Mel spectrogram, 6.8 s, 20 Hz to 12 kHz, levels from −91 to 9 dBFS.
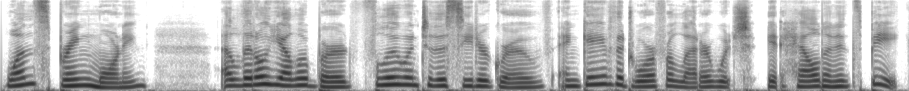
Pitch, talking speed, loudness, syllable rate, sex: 220 Hz, 210 wpm, -17 LUFS, 5.3 syllables/s, female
